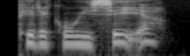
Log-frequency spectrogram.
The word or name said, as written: pædagogisere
